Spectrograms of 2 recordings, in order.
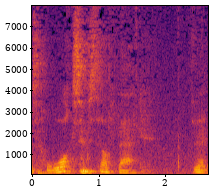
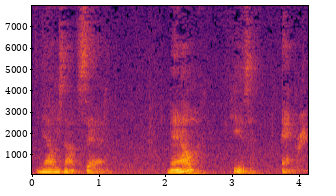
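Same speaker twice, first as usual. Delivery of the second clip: ordinary delivery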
